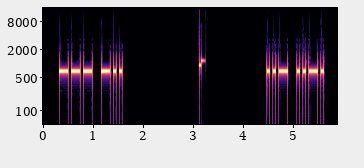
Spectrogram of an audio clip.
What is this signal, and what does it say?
Morse code, heard as a keyed tone, about 20 wpm, 700 Hz. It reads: OD UF
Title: Top Two Letter Combinations in Words 20wpm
